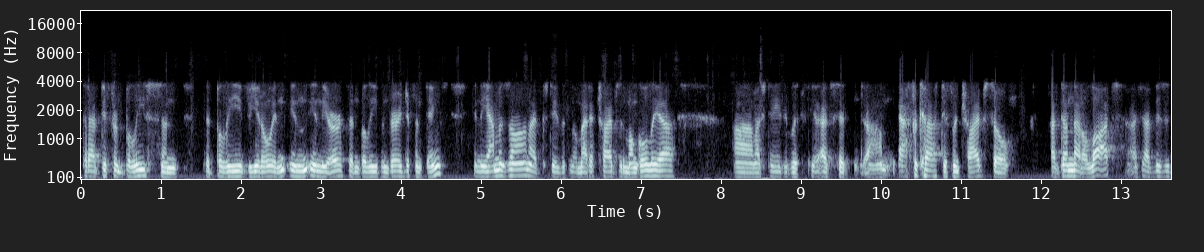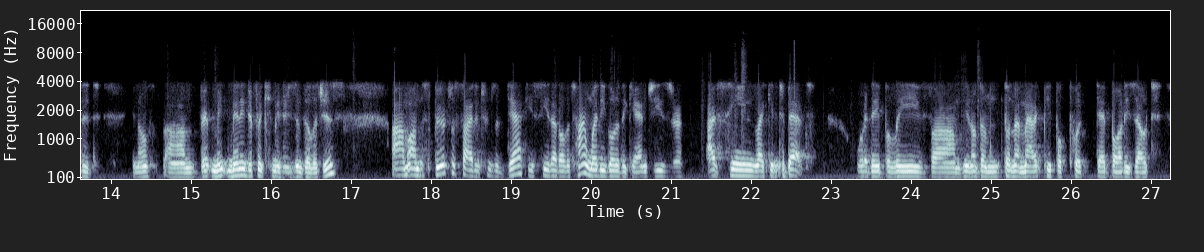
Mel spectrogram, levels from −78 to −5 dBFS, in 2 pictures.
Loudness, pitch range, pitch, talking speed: -17 LUFS, 115-130 Hz, 120 Hz, 220 wpm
